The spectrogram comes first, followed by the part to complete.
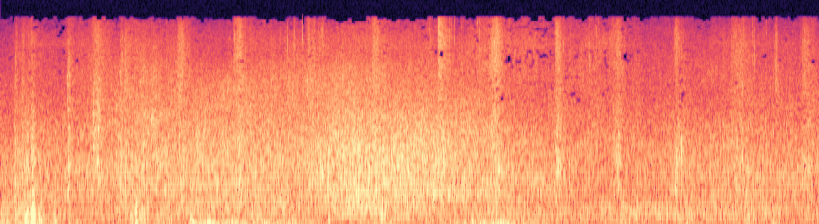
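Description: Footsteps crunching on a pebble beach, about two steps a second, with a rushing noise swelling about three to five seconds in.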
